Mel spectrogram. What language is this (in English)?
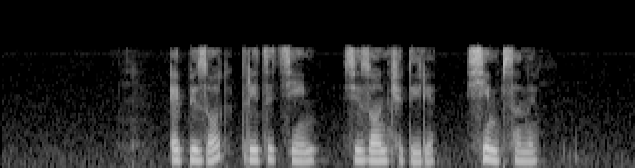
Russian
